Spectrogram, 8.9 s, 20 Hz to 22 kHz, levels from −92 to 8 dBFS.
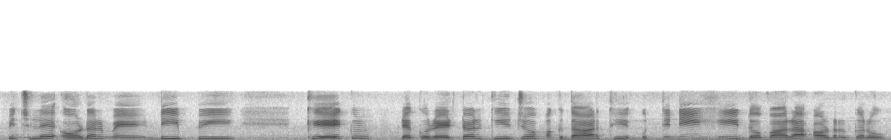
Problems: constant background noise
